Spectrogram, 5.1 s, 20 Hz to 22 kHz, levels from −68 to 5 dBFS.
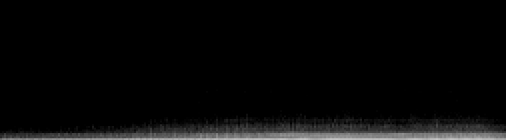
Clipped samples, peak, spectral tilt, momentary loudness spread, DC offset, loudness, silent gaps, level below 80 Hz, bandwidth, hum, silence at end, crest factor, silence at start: under 0.1%; -4 dBFS; -11.5 dB/octave; 11 LU; under 0.1%; -18 LUFS; none; -26 dBFS; 3.5 kHz; none; 0 s; 12 dB; 0 s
